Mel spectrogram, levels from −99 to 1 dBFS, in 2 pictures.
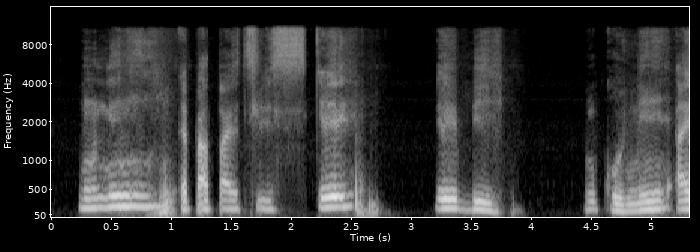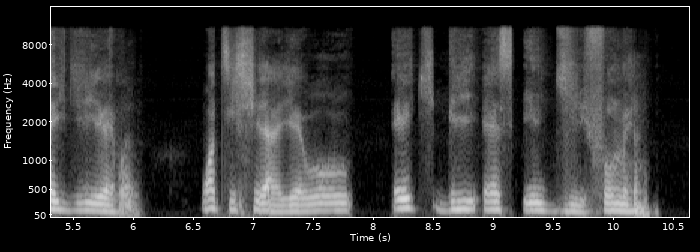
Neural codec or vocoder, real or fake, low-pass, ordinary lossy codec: codec, 24 kHz, 1.5 kbps, HILCodec; fake; 10.8 kHz; none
